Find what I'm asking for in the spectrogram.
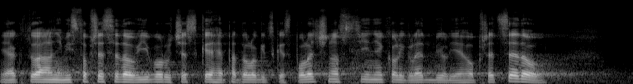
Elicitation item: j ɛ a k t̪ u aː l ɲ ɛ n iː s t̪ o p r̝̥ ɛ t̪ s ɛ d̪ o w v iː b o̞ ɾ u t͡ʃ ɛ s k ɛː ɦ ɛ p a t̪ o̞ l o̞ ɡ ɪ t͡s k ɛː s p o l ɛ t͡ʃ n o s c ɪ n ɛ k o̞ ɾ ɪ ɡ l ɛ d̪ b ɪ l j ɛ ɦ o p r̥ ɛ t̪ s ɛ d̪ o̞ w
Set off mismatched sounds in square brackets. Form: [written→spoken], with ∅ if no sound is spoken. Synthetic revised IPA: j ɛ a k t̪ u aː l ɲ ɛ [n→m] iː s t̪ o p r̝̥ ɛ t̪ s ɛ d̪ o w v iː b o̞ ɾ u t͡ʃ ɛ s k ɛː ɦ ɛ p a t̪ o̞ l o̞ ɡ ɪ t͡s k ɛː s p o l ɛ t͡ʃ n o s c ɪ [n→ɲ] ɛ k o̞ [ɾ→l] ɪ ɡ l ɛ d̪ b ɪ l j ɛ ɦ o p r̥ ɛ t̪ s ɛ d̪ o̞ w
